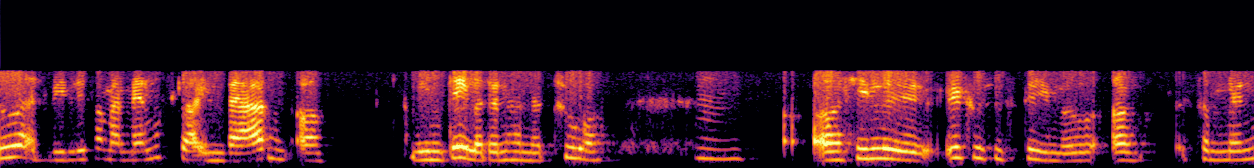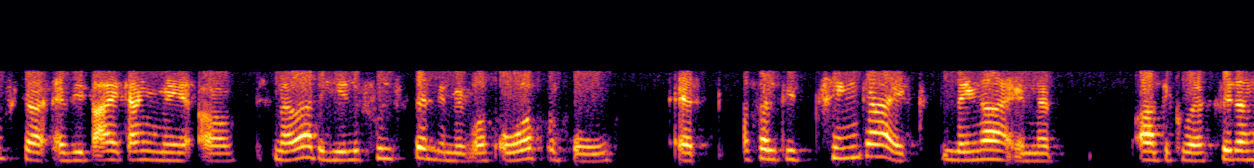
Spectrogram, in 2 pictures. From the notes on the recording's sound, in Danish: Det er juletid, og vi er hver især taget hjem på juleferie ved vores forældre. Dagens afsnit optaget over et telefonopkald, og lydkvaliteten er derfor ikke noget vi vil prale med.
